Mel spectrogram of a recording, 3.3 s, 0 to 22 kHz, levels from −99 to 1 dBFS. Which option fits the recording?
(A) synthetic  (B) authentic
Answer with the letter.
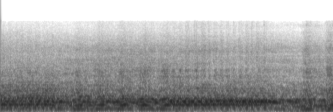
A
